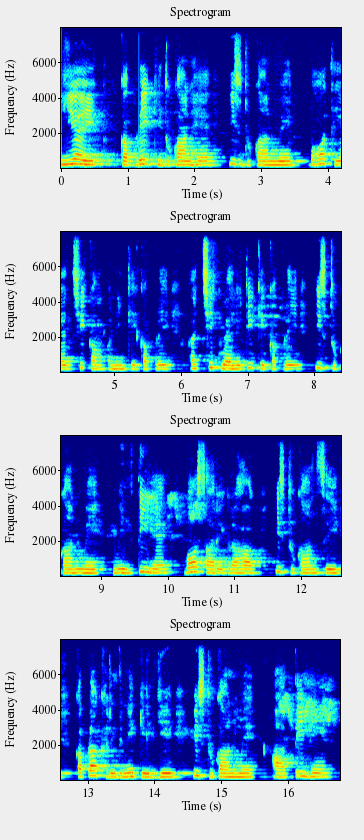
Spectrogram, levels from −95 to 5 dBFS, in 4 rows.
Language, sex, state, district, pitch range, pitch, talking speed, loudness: Hindi, female, Bihar, Saran, 205-230 Hz, 210 Hz, 140 wpm, -25 LUFS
